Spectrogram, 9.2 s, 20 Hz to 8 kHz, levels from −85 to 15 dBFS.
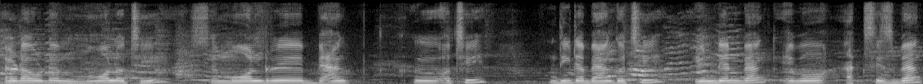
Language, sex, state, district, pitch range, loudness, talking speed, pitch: Odia, male, Odisha, Khordha, 175-195 Hz, -17 LUFS, 115 wpm, 185 Hz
